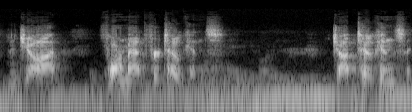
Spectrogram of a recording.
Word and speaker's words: JWT: use of the JSON web token or JWT pronounced the JA format for tokens job tokens and code a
